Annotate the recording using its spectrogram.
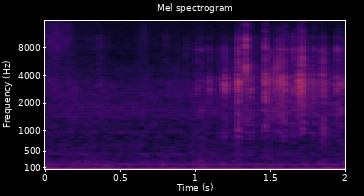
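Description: Keystrokes on a computer keyboard: a quick run of key clicks in the second half, over a steady low hum.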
